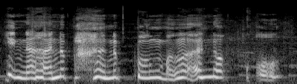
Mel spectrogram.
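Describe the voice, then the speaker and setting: Actress as high-voiced, tearful Filipino woman. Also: normal speed, close to an everyday voice. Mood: tearful, homesick. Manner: plaintive, respectful. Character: tearful, homesick woman longing for loved ones. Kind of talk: Filipino radio drama acting.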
